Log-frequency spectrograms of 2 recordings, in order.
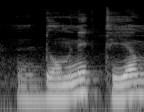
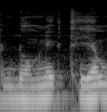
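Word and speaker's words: Dominic Thiem: US open जीता था एक डोमिनिक थीम नाम के प्लेयर हैं, उन्होंने जीता था, ठीक है, डोमिनिक थियम या डोमिनिक थियम कह सकते हैं, ठीक है, इस तरह से स्पेलिंग है, ठीक।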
